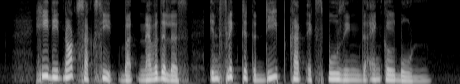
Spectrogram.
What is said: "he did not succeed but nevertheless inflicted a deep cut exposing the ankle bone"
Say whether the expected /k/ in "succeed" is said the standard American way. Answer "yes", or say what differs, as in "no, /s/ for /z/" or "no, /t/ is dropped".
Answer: yes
